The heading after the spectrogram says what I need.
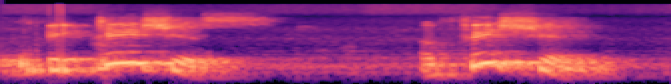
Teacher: Such words take stress on second last or the penultimate syllable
